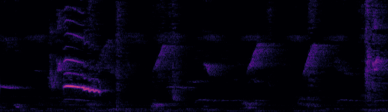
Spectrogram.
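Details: Thick-billed white-eye song: a loud, bright, slightly descending chirp, then a series of short, high, rising whistled notes about every half second, with faint lower twitters between them.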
